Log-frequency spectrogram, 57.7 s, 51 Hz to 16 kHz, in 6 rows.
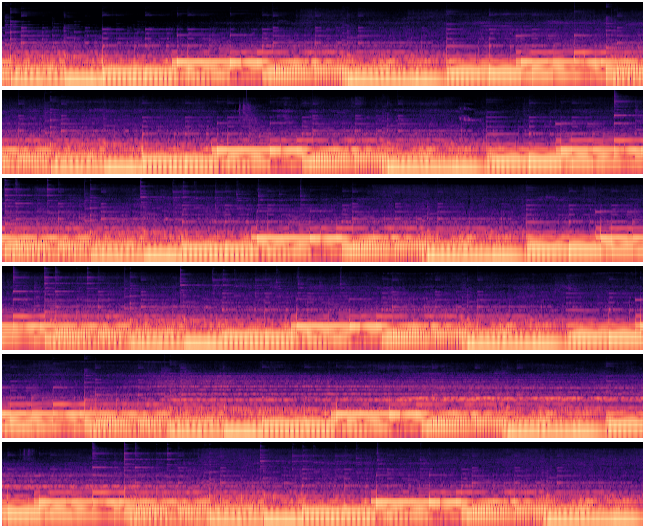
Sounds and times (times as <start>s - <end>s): Music: 0.0s - 57.6s.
